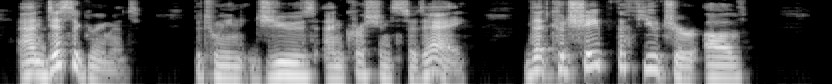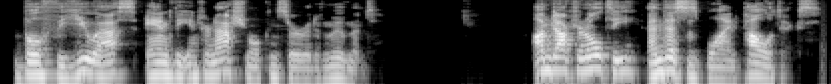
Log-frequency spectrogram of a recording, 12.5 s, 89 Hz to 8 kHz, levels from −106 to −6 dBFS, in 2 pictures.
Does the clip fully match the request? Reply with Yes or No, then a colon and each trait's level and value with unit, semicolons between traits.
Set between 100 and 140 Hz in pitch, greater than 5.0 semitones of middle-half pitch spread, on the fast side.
No: low, 135 Hz; wide, 5.6 semitones; average, 140 wpm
